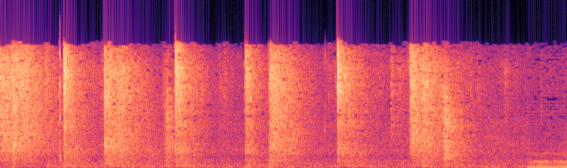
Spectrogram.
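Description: A string of sharp, bright knocks and clatters, about ten in four seconds at an uneven pace, like hard objects striking metal.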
